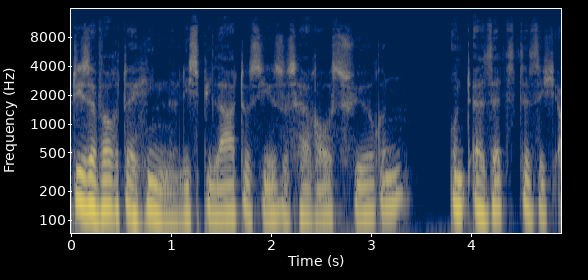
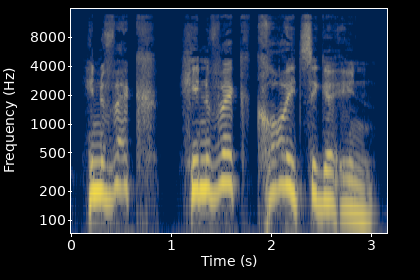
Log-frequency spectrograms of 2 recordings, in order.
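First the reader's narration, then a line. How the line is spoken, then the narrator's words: Crowd screaming. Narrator (German): Sie aber schrien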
